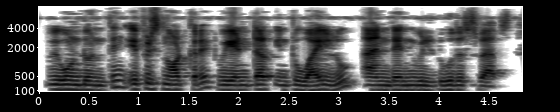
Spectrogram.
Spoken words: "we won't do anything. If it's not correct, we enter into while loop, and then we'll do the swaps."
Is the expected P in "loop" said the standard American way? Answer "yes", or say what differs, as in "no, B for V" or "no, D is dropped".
no, P is dropped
